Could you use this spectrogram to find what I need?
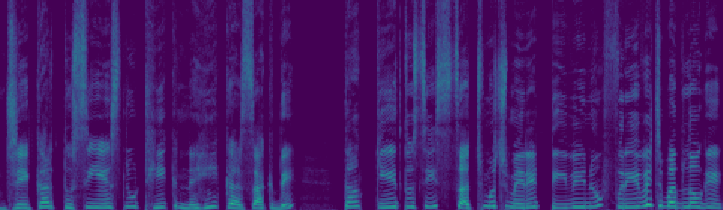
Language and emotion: Punjabi, surprised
